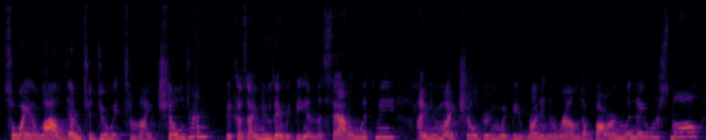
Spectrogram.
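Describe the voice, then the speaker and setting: An older woman with a rough voice, telling stories and giving advice casually on a livestream, in an emphatic, deliberate way. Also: high voice, animated, a bit bright, rough recording. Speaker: dog breeder and livestream host.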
